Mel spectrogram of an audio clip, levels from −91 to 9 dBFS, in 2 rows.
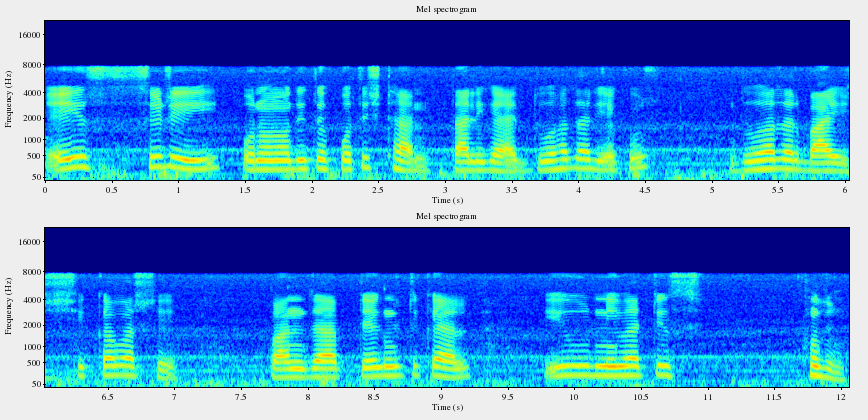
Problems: constant background noise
